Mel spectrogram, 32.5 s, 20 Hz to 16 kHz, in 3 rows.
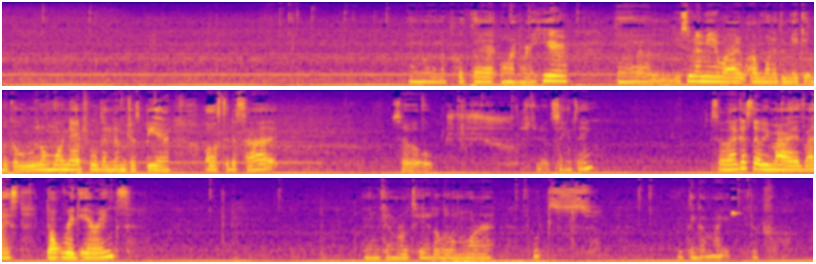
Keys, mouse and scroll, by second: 2.8 g, 5.2 click, 10.0 g, 20.2 g, 21.1 click, 23.1-27.6 drag, 27.6 r, 29.4 ctrl+z, 30.2 click.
